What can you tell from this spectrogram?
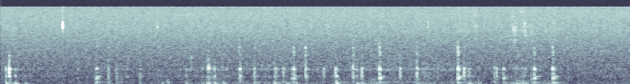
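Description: Underwater ambience: faint, irregular soft clicks and knocks over a low hiss, coming more thickly from about two seconds in.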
